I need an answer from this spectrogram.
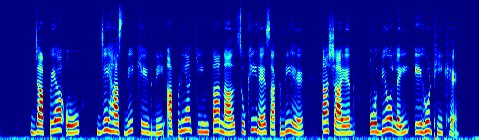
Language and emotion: Punjabi, neutral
